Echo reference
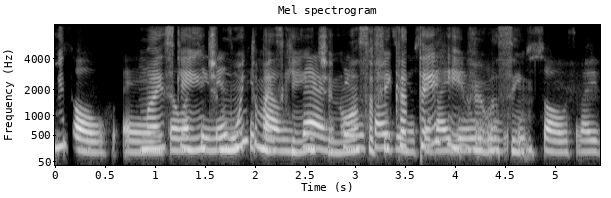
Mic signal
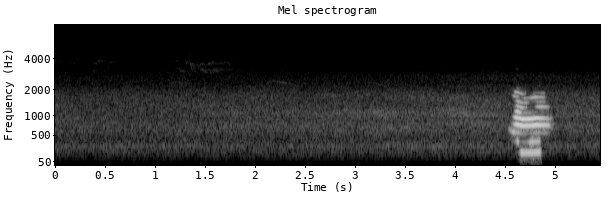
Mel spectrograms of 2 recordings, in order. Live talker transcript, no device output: Dá.

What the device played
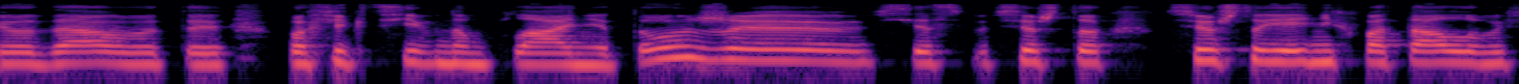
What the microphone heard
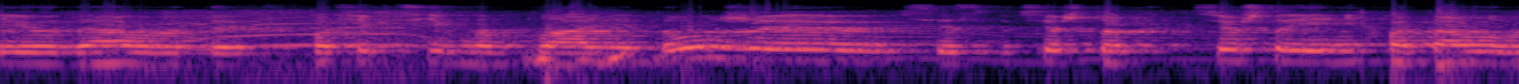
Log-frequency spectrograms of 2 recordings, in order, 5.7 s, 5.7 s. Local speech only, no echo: Мгм.

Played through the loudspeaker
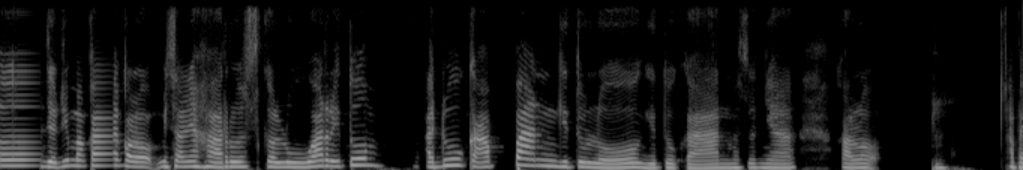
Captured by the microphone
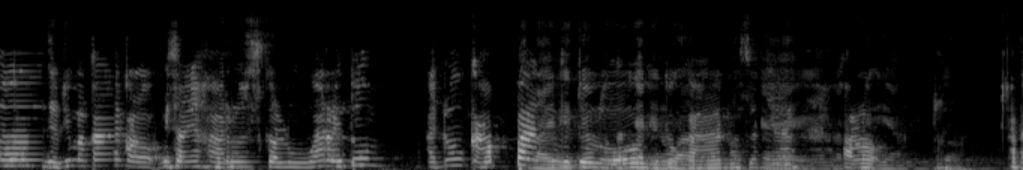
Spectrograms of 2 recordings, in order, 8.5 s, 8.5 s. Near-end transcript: Selain itu bekerja di luar? Oke, ya ngerti ya, gitu.

